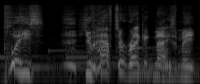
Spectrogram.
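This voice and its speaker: A man's voice: high voice, lively intonation, unhurried. A man playing a bitter, desperate son in an anime video game, over music. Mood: desperate, pleading. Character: bitter, desperate son, accusing then pleading with mother.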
